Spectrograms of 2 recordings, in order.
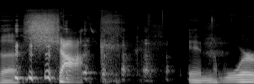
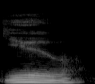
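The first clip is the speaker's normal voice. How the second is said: put-on long, drawn-out breathy voice, quieter; 7 dB quieter than usual. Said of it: "long and breathy like that".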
